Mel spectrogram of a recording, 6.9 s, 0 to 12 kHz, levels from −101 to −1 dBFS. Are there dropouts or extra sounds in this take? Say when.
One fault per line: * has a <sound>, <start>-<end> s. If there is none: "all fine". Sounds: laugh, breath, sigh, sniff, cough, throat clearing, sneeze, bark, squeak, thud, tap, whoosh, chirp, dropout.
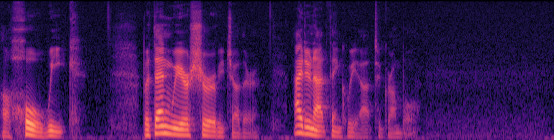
all fine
